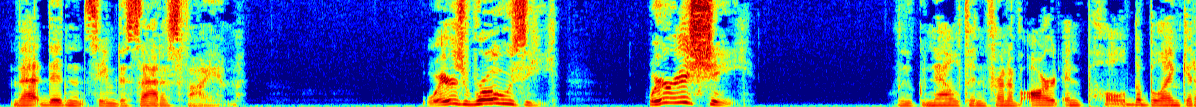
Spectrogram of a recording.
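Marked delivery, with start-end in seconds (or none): 3.1-5.6 panicked asking. A narrator's reading. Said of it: "clearly panicked".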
